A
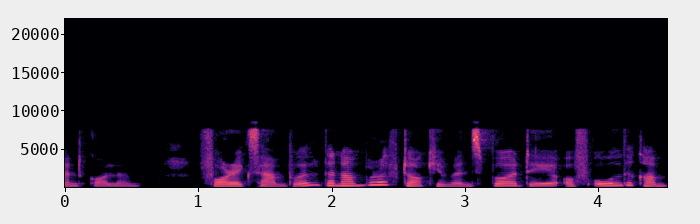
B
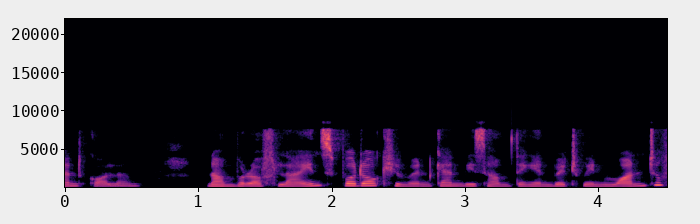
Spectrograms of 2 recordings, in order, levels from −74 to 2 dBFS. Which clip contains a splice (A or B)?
B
